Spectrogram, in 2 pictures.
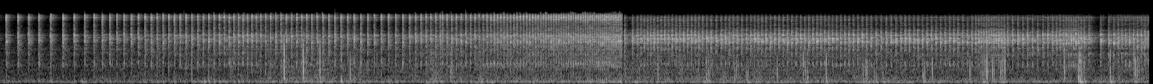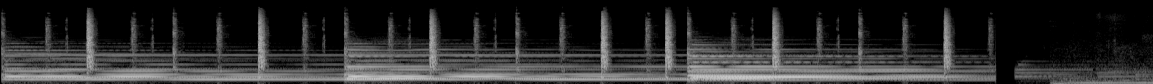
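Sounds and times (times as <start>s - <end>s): bicycle freewheel ratchet clicking: 0.0s - 11.6s.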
